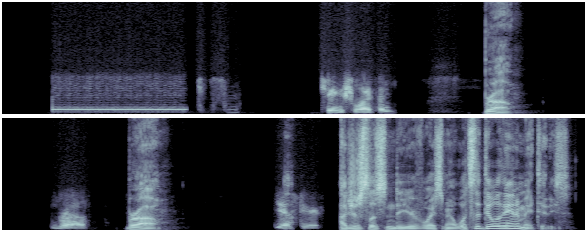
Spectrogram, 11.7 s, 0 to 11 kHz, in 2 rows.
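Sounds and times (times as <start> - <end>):
telephone tone while placing a call: 0.5 - 2.0
speech: 3.2 - 4.0, 4.8 - 5.2, 6.4 - 7.5, 8.6 - 11.6.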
